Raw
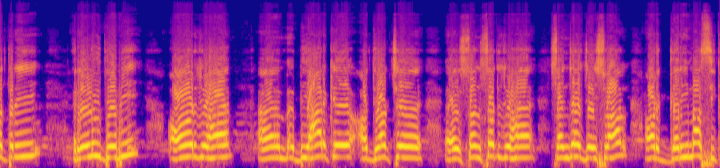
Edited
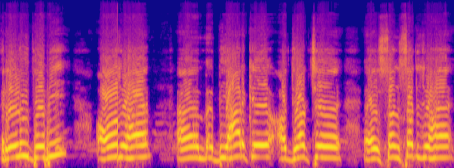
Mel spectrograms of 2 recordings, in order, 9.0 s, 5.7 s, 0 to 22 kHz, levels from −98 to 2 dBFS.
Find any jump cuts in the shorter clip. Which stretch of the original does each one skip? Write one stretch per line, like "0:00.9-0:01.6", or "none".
0:02.4-0:02.5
